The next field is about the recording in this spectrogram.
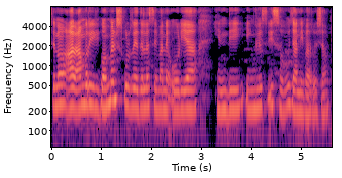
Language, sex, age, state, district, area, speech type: Odia, female, 30-45, Odisha, Bargarh, urban, spontaneous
